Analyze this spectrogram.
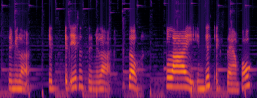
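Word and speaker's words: ไกล: So glai in this example, glai means far, low, mid tone.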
